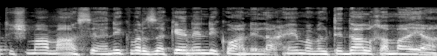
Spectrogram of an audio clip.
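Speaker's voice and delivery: put-on tired old rabbi. Host retelling the old rabbi's words, soft and weary. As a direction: let it sink low and tired, like an old man worn out.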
